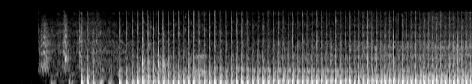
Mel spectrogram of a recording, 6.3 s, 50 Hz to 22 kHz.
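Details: Engine swapped into Tomberlin Punisher buggy: catches after a few stumbles, then settles into loud, even thumping idle around fourteen pulses a second; strong, healthy running, likened to a GY6 150 on steroids and a Yamaha 250 four-stroke.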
